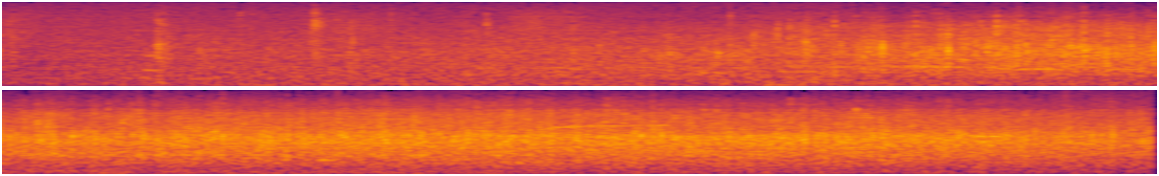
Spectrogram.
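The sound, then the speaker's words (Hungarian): Loud, sustained applause from a large crowd at the close of a papal audience and catechesis, a dense roar of clapping that swells slightly and stays steady, with no talking over it. “Kedves Mária Rádió hallgatók, a szokott módon nagy vihar tapssal zárul a mai katekézis, a mai pápai audiencia.”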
